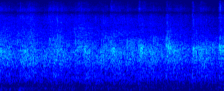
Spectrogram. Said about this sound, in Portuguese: Pode aplaudir Jesus, glória a Deus.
